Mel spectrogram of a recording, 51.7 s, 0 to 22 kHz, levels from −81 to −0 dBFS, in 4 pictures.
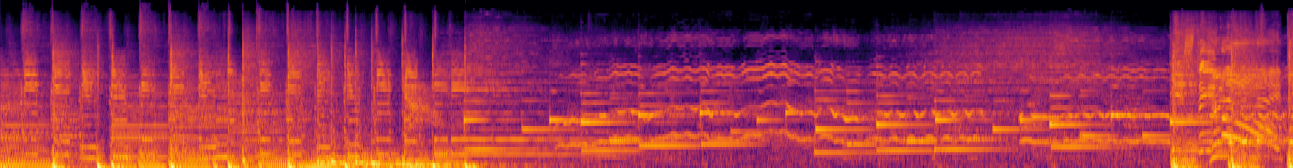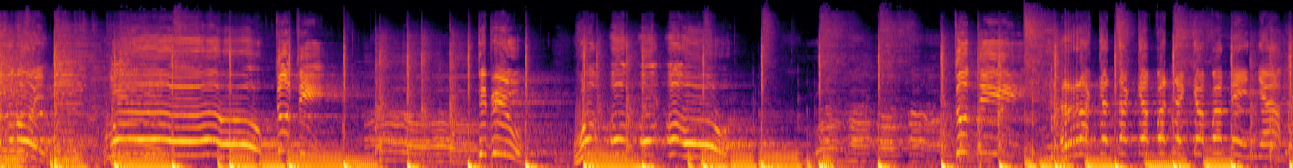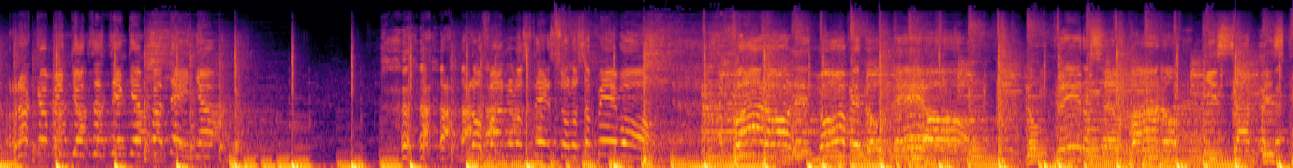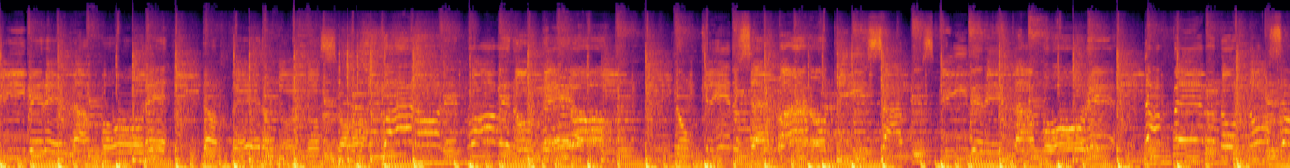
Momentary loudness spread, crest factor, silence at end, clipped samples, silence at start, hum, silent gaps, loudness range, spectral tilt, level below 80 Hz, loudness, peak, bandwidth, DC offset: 8 LU; 14 dB; 0 s; under 0.1%; 0 s; none; none; 5 LU; -4 dB/octave; -18 dBFS; -14 LUFS; 0 dBFS; 17.5 kHz; under 0.1%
